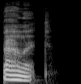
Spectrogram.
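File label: "ballot", American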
